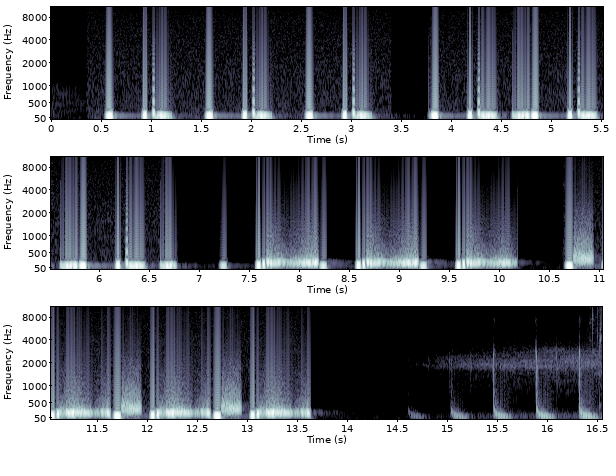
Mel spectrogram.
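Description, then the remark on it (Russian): Low, rumbling recording of a mitral stenosis heart murmur: a steady series of dull thuds, then a stretch where each beat blurs into a longer, low-frequency murmuring rumble, heard through a stethoscope with the patient lying on the left side. “Шум при митральном стенозе настолько низкочастотный, что выслушивается только стетоскопом и при положении обследуемого на левом боку.”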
